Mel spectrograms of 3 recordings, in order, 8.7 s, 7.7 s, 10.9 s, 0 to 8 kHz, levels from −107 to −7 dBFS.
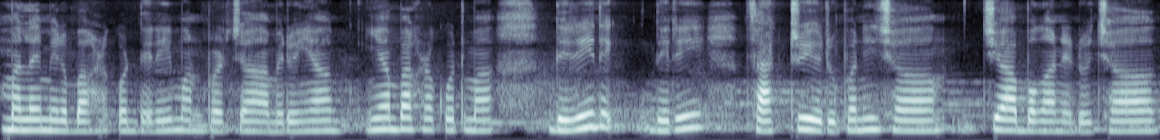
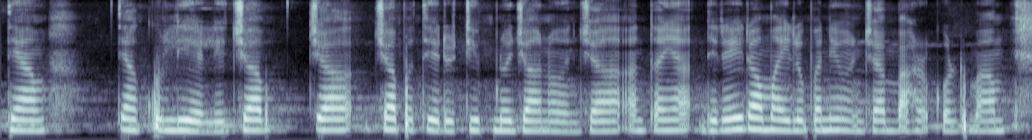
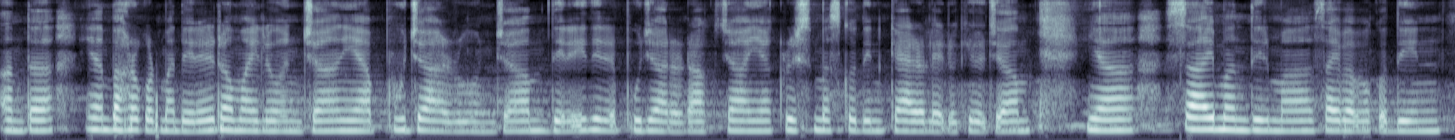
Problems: none marked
